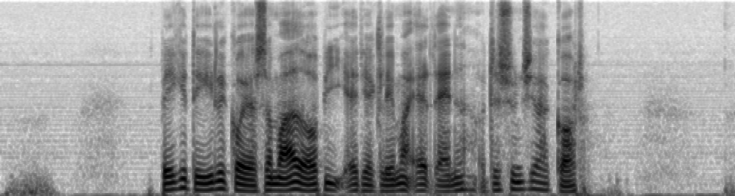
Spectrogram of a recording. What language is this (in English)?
Danish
